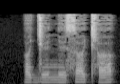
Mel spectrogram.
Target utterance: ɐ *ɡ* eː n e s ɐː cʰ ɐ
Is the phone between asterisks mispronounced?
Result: yes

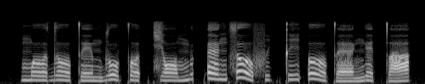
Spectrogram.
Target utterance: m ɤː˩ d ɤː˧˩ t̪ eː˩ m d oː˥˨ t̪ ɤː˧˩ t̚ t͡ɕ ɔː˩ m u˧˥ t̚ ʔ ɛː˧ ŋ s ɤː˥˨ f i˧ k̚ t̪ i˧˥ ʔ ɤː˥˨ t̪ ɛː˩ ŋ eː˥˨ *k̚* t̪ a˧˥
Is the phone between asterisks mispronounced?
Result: yes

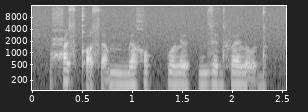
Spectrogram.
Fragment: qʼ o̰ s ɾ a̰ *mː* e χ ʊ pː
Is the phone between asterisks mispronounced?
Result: no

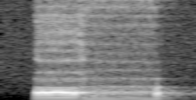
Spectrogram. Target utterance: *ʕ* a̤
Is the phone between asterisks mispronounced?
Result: no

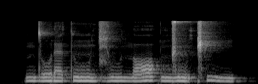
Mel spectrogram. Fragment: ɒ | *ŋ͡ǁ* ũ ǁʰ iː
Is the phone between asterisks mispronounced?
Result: no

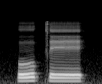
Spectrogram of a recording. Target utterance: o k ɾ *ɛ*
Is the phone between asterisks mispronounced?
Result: yes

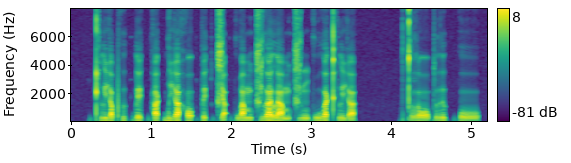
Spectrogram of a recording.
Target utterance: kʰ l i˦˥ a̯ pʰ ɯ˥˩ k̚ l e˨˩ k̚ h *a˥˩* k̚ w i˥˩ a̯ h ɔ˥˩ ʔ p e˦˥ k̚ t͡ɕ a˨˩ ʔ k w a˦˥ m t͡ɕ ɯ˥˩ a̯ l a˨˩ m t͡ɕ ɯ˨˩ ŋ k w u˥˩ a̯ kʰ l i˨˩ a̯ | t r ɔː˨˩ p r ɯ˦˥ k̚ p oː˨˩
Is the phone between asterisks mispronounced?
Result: no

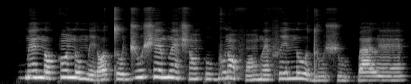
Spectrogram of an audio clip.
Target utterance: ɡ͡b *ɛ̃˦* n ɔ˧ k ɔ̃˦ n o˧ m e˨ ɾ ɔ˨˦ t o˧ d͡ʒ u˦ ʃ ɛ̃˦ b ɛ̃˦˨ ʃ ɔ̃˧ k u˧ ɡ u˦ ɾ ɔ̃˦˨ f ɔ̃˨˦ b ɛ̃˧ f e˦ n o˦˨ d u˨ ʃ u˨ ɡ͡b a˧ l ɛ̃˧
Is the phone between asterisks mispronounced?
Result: no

